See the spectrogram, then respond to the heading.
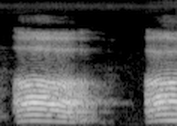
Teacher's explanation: बोलेंगे तो आधे से थोड़ा ज्यादा हमारा मुख खुलेगा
